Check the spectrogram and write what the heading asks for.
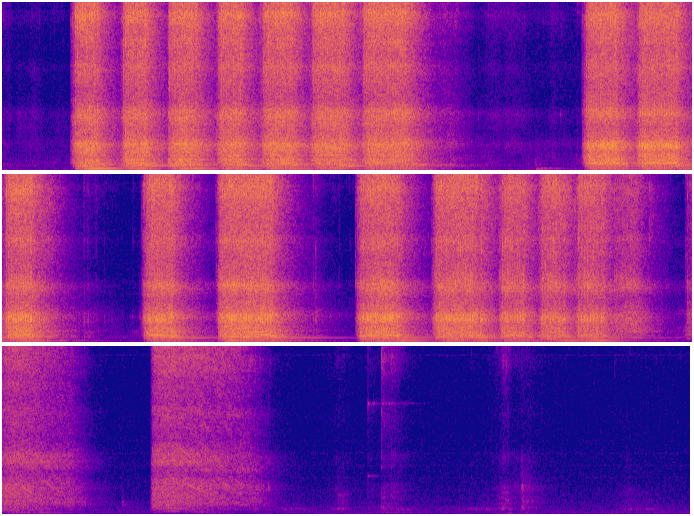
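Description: Cordless drill with its bit in a toilet's floor flange, run in short bursts of the trigger, about three a second, in several runs with short pauses between them. It stops about four seconds before the end, leaving a couple of faint clicks.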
